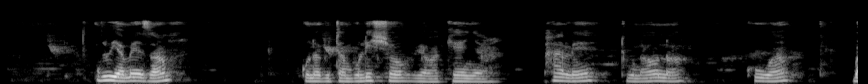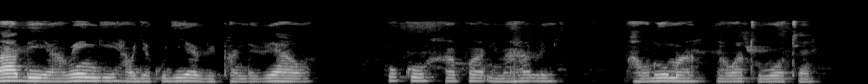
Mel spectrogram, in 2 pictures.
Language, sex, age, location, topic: Swahili, male, 25-35, Wajir, government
